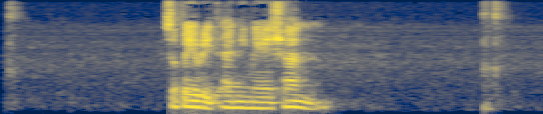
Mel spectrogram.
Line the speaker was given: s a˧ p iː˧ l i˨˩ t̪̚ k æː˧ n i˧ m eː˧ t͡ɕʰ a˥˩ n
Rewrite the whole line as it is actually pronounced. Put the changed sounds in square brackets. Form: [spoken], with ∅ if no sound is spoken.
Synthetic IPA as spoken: s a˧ p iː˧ [ɾ] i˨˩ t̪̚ [ʔ] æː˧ n i˧ m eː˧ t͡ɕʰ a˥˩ n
